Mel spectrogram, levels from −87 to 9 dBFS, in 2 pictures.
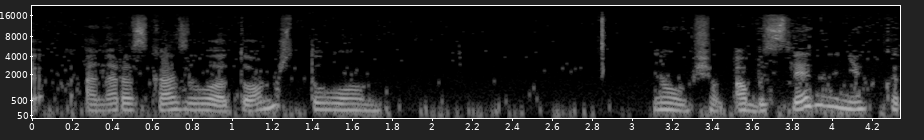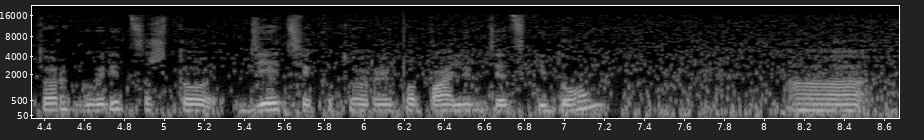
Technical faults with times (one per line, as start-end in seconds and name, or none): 0.00-8.68 overdone noise removal
0.26-1.83 automatic gain rising
3.09-5.38 automatic gain rising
